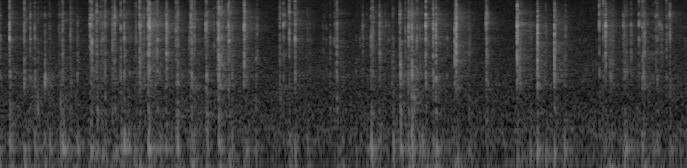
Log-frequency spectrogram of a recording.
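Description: Both hands type with their fingertips on a black laptop keyboard with plastic keys, producing a rapid, uneven stream of short, bright clicks. Each click dies away quickly, and a steady low hum sits underneath throughout.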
